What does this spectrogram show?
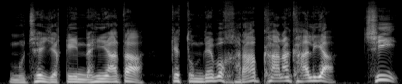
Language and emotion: Urdu, disgusted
